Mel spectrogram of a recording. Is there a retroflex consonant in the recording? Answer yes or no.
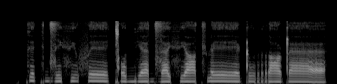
yes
